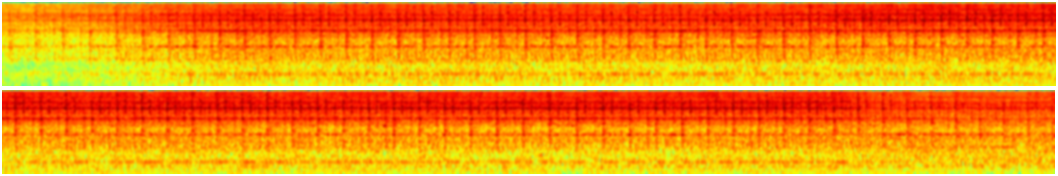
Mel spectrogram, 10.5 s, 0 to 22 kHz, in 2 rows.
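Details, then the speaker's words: 1963 Ford F100 running cold just after a carburetor clean and rebuild, still smoky and stumbling slightly (owner suspects points or cold): fast steady ticking over a rough idle. Owner suspects an exhaust valve nearest the fan and says it needs a valve adjustment. "We need to do a valve adjustment on it. That's what that tick, tick, tick, tick, tick, tick, tick, tick sound is. Sounds like maybe it might be the exhaust valve, the one closest to the fan."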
